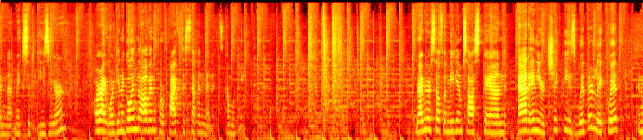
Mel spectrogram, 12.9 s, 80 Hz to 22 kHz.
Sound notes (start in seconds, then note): 5.6 lively music; 6.0 pan clattering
